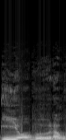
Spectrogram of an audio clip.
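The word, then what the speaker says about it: אִיּוֹב: 그리고 히브리어에서는 이오브라고 부릅니다.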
